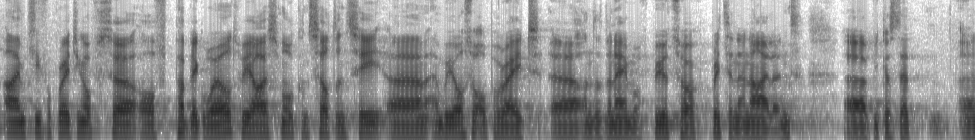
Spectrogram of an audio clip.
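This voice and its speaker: A middle-aged man with a Dutch accent talks through a conference presentation at podium microphones. His voice sits at a middle pitch and he fills pauses with ums and uhs. A long hall reverb trails each phrase. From Netherlands. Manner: explanatory, frequent ums and uhs. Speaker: conference speaker. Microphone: stand mics at a podium.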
